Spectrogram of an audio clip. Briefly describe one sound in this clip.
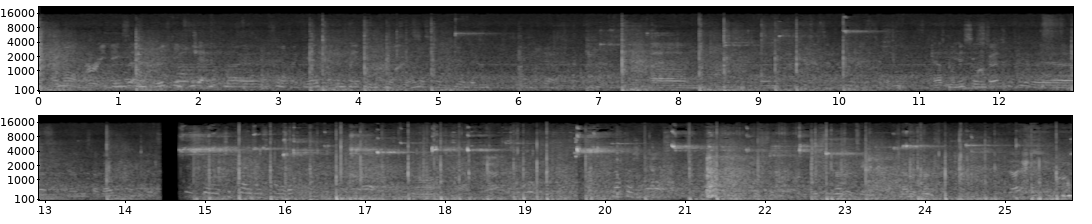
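Basketballs bounce on a wooden court in a large echoing hall.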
